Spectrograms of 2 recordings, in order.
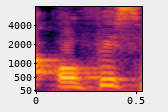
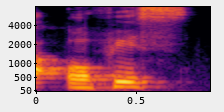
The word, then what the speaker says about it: ऑफिस: इसका उच्चारण न तो आ होता है, न आपका क्या होता है? ओ होता है। आ और ओ के बीच में होता है इसका उच्चारण।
